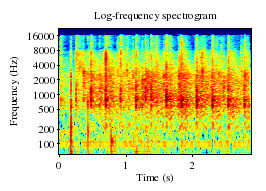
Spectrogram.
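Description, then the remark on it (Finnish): An audience at Tiedekulma applauds, a dense patter of many hands clapping steadily for a few seconds, with a few sharper individual claps standing out. “Annamme aplodit.”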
